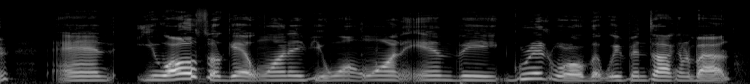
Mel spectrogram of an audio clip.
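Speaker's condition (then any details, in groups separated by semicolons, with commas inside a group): Cerebral palsy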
